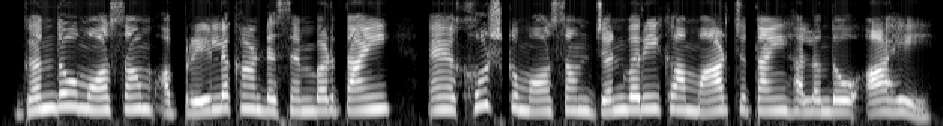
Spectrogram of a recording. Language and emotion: Sindhi, neutral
